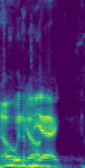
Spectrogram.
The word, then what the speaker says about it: Quinnipiac: And we, if anybody, should know to respect the 4 seed with Quinnipiac.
